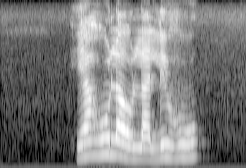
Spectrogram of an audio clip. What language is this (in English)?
Southern Sotho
